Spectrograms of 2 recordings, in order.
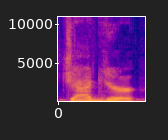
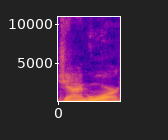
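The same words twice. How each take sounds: First: It is said the British way, without a w-sound. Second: It is said the American way, with a w-sound. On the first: The speaker calls it right. "it's Jaguar" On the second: The speaker calls it wrong. "not Jaguar. Stop using the American pronunciation"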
